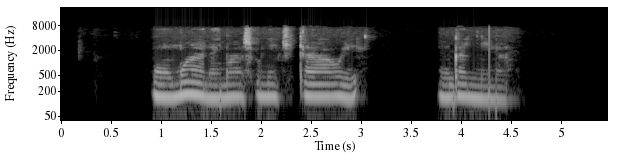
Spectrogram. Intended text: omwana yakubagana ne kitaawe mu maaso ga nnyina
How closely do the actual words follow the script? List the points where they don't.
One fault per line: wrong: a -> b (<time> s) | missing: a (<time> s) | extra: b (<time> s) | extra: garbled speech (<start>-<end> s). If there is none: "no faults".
wrong: yakubagana -> maaso (1.6 s)
missing: maaso (3.8 s)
